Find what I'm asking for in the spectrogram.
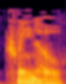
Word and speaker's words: krino: The Greek New Testament word for judge is a verb pronounced krino, K-R-I-N-O, krino.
